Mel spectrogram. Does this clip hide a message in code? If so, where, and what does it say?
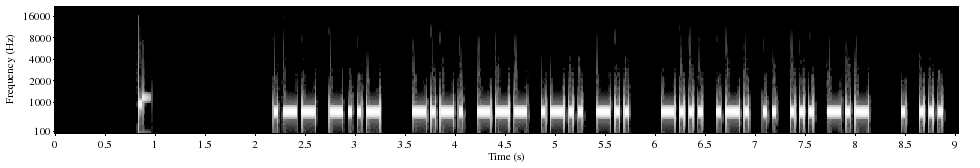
Yes: Morse code from 2.2 to 8.9 s, heard as a keyed tone, about 26 wpm, 700 Hz. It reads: WX COLD BRISK ES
